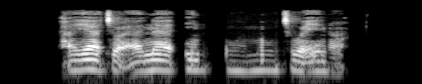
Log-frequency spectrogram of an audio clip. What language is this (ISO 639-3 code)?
ara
